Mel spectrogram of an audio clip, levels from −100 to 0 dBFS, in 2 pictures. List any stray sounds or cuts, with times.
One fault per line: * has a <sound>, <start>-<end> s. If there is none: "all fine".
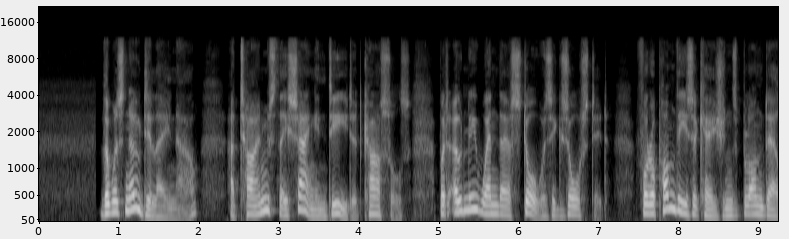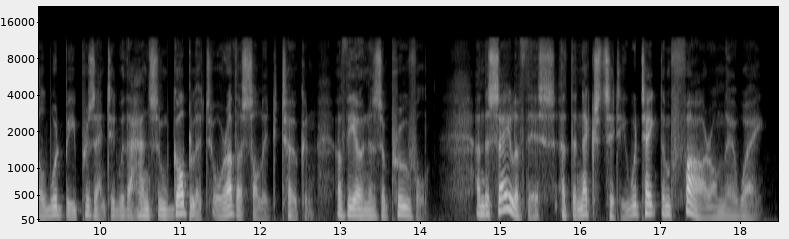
all fine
